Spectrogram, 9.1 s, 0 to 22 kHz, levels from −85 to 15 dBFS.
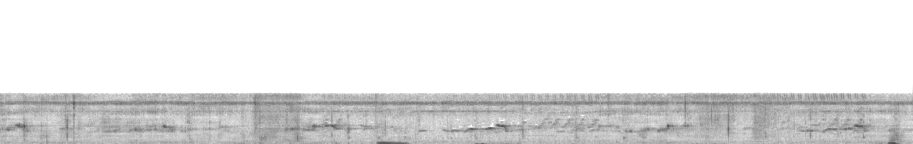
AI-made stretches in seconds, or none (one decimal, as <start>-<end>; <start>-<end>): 0.0-3.2; 6.0-7.6; 8.7-9.1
